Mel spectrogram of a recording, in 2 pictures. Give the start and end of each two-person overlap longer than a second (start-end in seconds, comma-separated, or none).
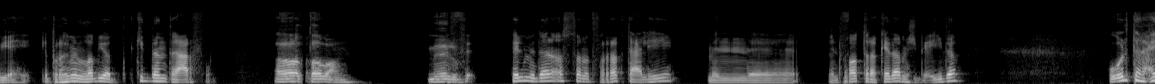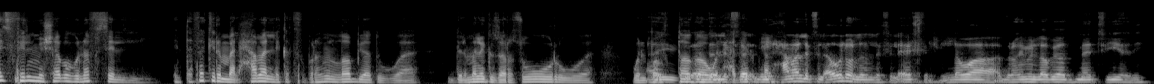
18.0-19.4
